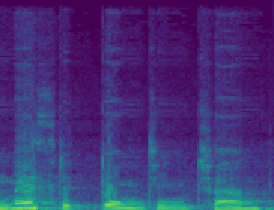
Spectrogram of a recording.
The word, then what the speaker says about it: Tung: Mestre Tung, vamos falar um pouquinho sobre ele. O Mestre Tong Jin Chan, que é a pronúncia correta, mas aqui no Brasil ficou conhecido como Mestre Tung.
